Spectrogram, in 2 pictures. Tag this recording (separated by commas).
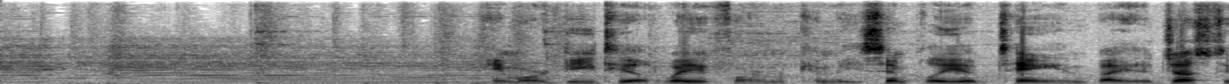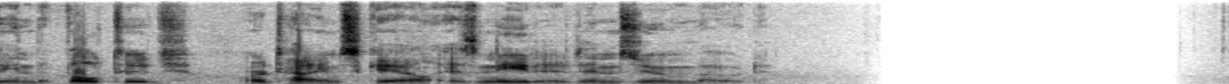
Speech, Music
